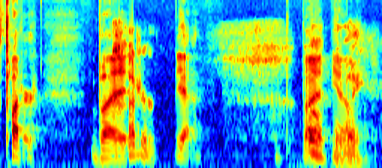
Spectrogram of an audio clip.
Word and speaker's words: Qatar: any case I mean everybody is still mispronouncing cutter on there too so you know like those Qatar exactly it's cutter but yeah but you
